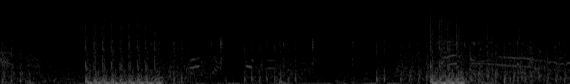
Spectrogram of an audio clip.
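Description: An automatic gun fires rapid bursts.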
